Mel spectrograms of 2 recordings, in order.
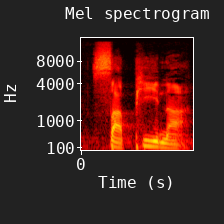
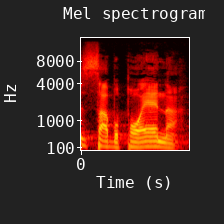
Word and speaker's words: subpoena: this country and you say subpoena don't say sabo poena sub poena sa poena no you say subpoena and looking at the phonetic transcription that i've given below you realize that you say sir then we have that mark that mark shows that you have a primary stress then you say pina sabina subpoena that is a written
